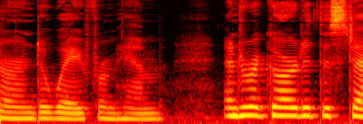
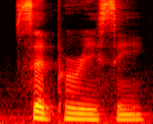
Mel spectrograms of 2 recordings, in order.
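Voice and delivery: ordinary delivery

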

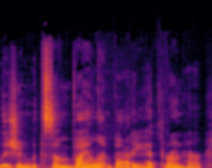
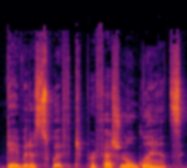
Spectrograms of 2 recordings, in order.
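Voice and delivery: ordinary delivery

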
